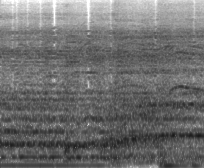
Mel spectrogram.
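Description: Hasidic wedding music: voices singing a melody together over a keyboard's sustained bass notes, with a new bass note coming in near the end.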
